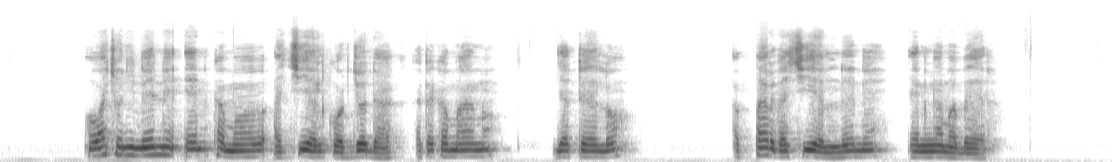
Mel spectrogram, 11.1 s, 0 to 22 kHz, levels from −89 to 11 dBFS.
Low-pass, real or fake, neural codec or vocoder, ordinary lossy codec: 19.8 kHz; fake; codec, 44.1 kHz, 7.8 kbps, Pupu-Codec; none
